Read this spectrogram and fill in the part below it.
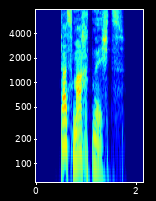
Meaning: never mind, it doesn't matter (it is not important)
- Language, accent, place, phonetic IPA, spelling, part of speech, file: German, Germany, Berlin, [das ˈmaxt ˌnɪçts], das macht nichts, phrase, De-das macht nichts.ogg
